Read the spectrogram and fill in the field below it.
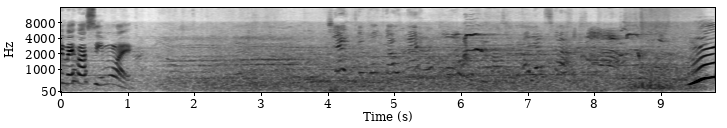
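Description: Plastic balls rustle and clatter as a child wades through them.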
